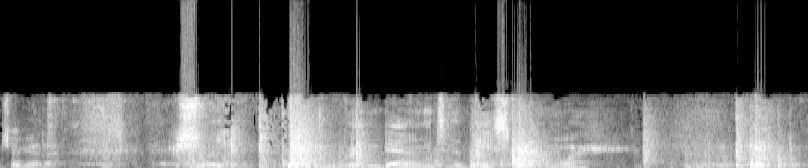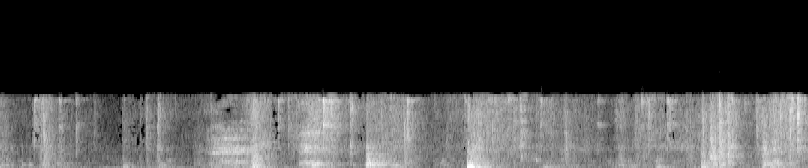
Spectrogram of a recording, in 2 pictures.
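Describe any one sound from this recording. Hands rub and bump against a phone held close, with loud rustling and knocking.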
